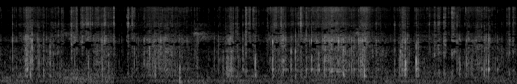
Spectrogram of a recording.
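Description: A compacted brown sand ball held in the hand is scraped with a metal knife over paper. The result is a steady, bright, crumbly crinkling and crunching, with rapid small grainy bursts that rise and fall throughout.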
